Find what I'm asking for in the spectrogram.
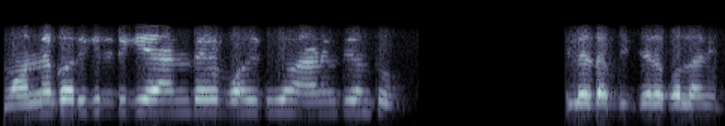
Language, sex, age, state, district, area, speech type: Odia, female, 60+, Odisha, Gajapati, rural, conversation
